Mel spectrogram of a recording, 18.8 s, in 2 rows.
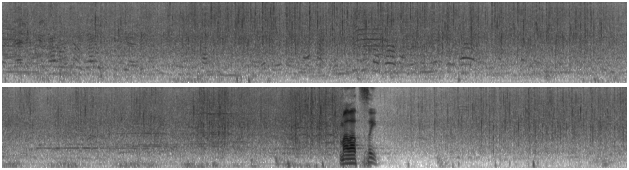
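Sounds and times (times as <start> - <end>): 
crowd voices: 0.0 - 15.0
audience applause at a festival of young choirs and soloists: 0.0 - 18.7
speech: 14.5 - 15.1.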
